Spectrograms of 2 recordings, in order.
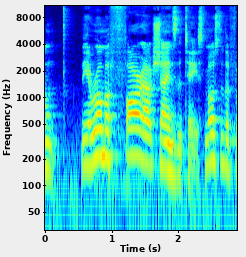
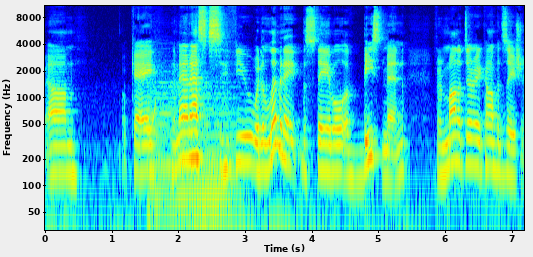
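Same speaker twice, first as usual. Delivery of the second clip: ordinary delivery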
